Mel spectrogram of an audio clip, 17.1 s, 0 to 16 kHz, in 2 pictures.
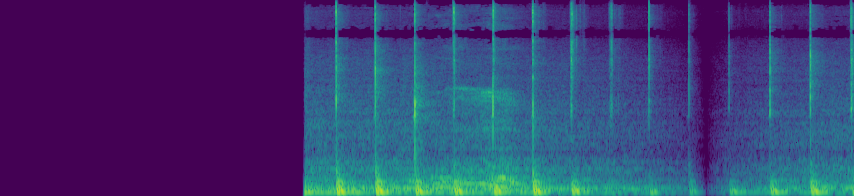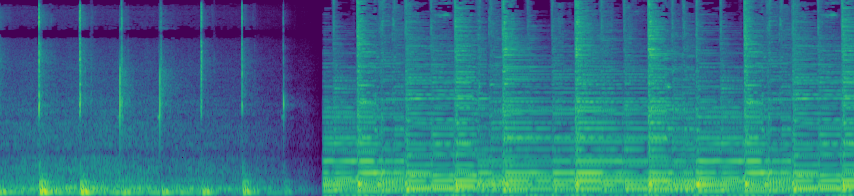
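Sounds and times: stone pestle pounding in mortar: 3.2 - 11.4.

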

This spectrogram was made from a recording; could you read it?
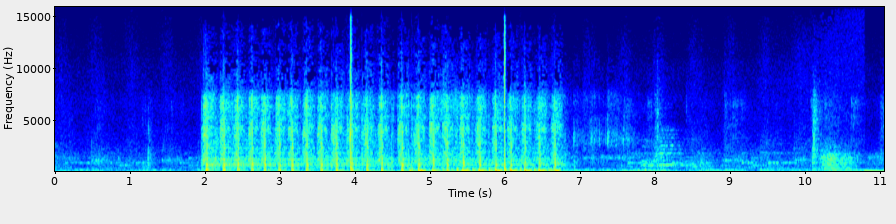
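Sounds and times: airsoft rifle rapid firing: 2.0 - 7.7.

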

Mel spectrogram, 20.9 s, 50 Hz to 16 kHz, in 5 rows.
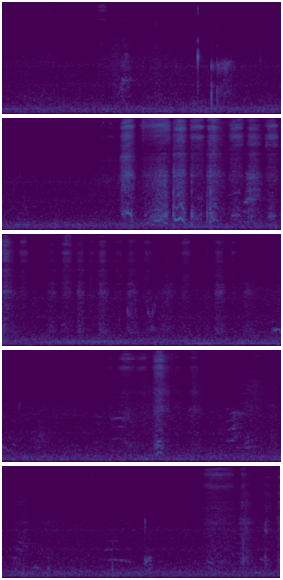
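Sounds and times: baby sniffling: 5.9 - 12.2, 14.2 - 15.2.

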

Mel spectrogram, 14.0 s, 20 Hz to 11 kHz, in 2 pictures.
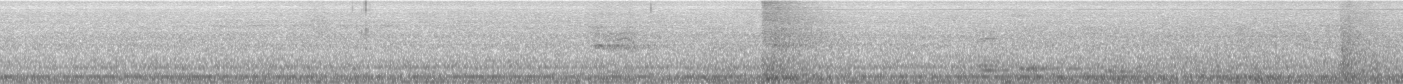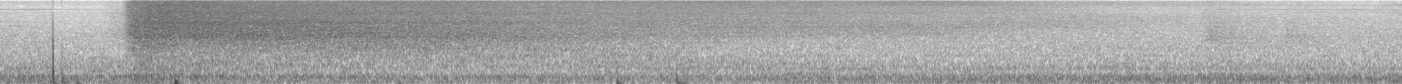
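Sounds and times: compressed air hissing: 7.6 - 12.4.

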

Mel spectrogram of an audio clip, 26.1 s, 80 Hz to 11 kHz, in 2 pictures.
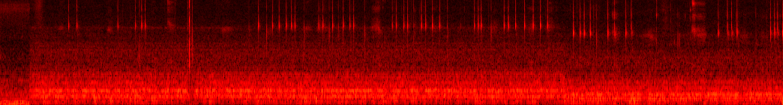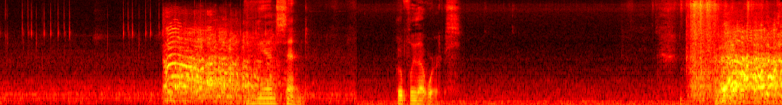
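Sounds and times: faint steady hum: 0.0 - 26.0
phone keyboard clicking: 2.2 - 2.5, 4.2 - 10.6, 12.0 - 14.3, 15.1 - 15.8.

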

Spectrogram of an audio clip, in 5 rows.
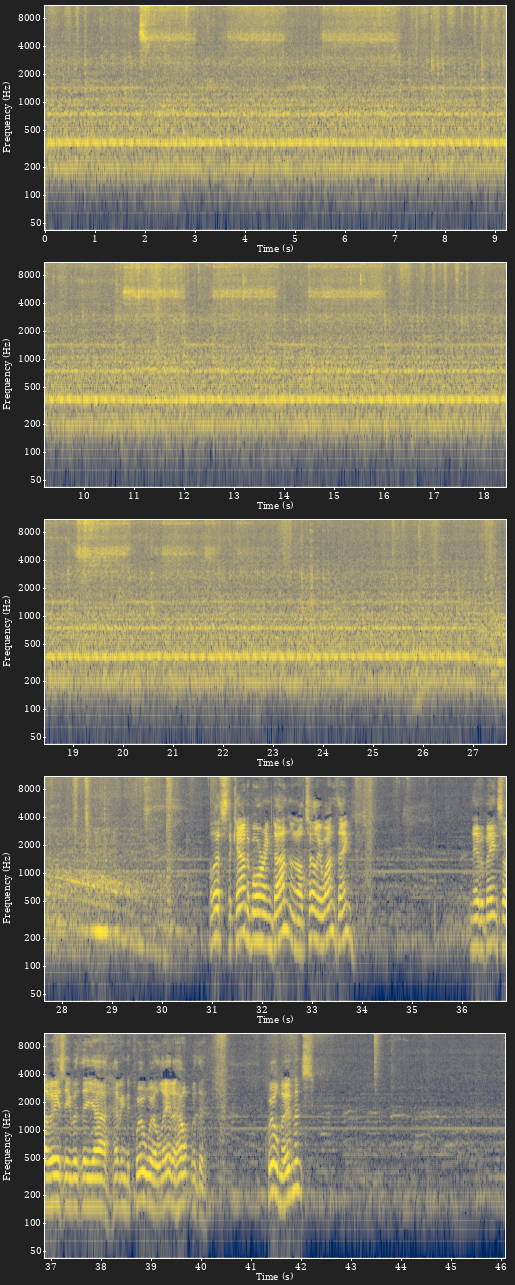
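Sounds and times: milling machine spindle hum: 0.0 - 42.8
cutter scraping metal: 1.8 - 4.9, 5.5 - 7.5, 10.6 - 18.0, 18.9 - 22.4.

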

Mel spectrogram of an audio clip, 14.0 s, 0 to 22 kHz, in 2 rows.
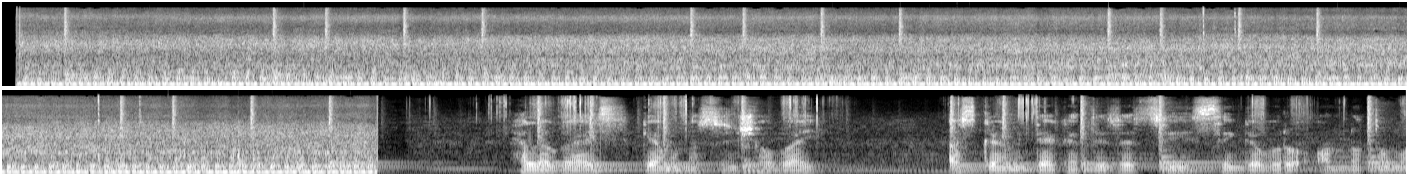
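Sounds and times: motorboat engine running: 0.1 - 9.0.

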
